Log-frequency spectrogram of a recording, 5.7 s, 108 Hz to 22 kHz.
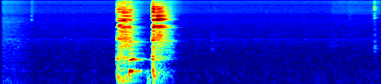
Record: {"cough_length": "5.7 s", "cough_amplitude": 32766, "cough_signal_mean_std_ratio": 0.25, "survey_phase": "beta (2021-08-13 to 2022-03-07)", "age": "65+", "gender": "Female", "wearing_mask": "No", "symptom_cough_any": true, "symptom_fatigue": true, "symptom_other": true, "smoker_status": "Never smoked", "respiratory_condition_asthma": false, "respiratory_condition_other": false, "recruitment_source": "Test and Trace", "submission_delay": "1 day", "covid_test_result": "Positive", "covid_test_method": "ePCR"}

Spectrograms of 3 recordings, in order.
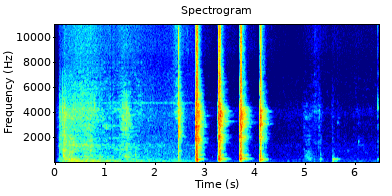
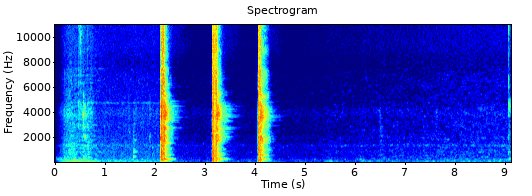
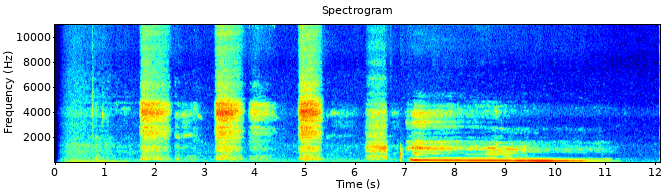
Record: {"cough_length": "6.5 s", "cough_amplitude": 32768, "cough_signal_mean_std_ratio": 0.22, "three_cough_length": "9.1 s", "three_cough_amplitude": 32768, "three_cough_signal_mean_std_ratio": 0.18, "exhalation_length": "12.1 s", "exhalation_amplitude": 20336, "exhalation_signal_mean_std_ratio": 0.66, "survey_phase": "beta (2021-08-13 to 2022-03-07)", "age": "18-44", "gender": "Female", "wearing_mask": "No", "symptom_none": true, "smoker_status": "Never smoked", "respiratory_condition_asthma": false, "respiratory_condition_other": false, "recruitment_source": "REACT", "submission_delay": "2 days", "covid_test_result": "Negative", "covid_test_method": "RT-qPCR"}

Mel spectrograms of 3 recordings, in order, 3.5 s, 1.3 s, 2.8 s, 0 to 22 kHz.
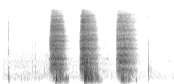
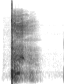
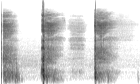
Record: {"exhalation_length": "3.5 s", "exhalation_amplitude": 24554, "exhalation_signal_mean_std_ratio": 0.35, "cough_length": "1.3 s", "cough_amplitude": 32768, "cough_signal_mean_std_ratio": 0.38, "three_cough_length": "2.8 s", "three_cough_amplitude": 32768, "three_cough_signal_mean_std_ratio": 0.35, "survey_phase": "beta (2021-08-13 to 2022-03-07)", "age": "45-64", "gender": "Male", "wearing_mask": "No", "symptom_cough_any": true, "symptom_onset": "12 days", "smoker_status": "Ex-smoker", "respiratory_condition_asthma": false, "respiratory_condition_other": false, "recruitment_source": "REACT", "submission_delay": "1 day", "covid_test_result": "Negative", "covid_test_method": "RT-qPCR", "influenza_a_test_result": "Negative", "influenza_b_test_result": "Negative"}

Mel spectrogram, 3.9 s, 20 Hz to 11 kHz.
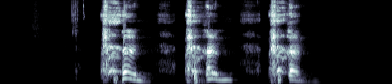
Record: {"three_cough_length": "3.9 s", "three_cough_amplitude": 32768, "three_cough_signal_mean_std_ratio": 0.44, "survey_phase": "beta (2021-08-13 to 2022-03-07)", "age": "65+", "gender": "Male", "wearing_mask": "No", "symptom_none": true, "smoker_status": "Ex-smoker", "respiratory_condition_asthma": false, "respiratory_condition_other": false, "recruitment_source": "REACT", "submission_delay": "1 day", "covid_test_result": "Negative", "covid_test_method": "RT-qPCR", "influenza_a_test_result": "Negative", "influenza_b_test_result": "Negative"}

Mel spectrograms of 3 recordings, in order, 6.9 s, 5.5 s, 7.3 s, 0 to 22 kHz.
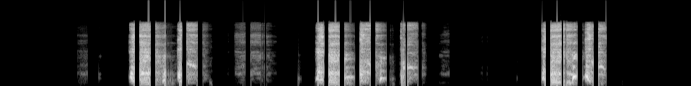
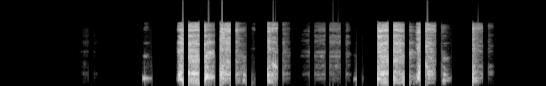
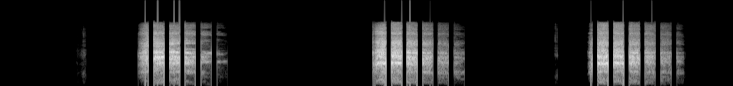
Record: {"three_cough_length": "6.9 s", "three_cough_amplitude": 26878, "three_cough_signal_mean_std_ratio": 0.33, "cough_length": "5.5 s", "cough_amplitude": 29136, "cough_signal_mean_std_ratio": 0.31, "exhalation_length": "7.3 s", "exhalation_amplitude": 23561, "exhalation_signal_mean_std_ratio": 0.32, "survey_phase": "beta (2021-08-13 to 2022-03-07)", "age": "18-44", "gender": "Female", "wearing_mask": "No", "symptom_cough_any": true, "symptom_runny_or_blocked_nose": true, "symptom_sore_throat": true, "symptom_fatigue": true, "symptom_fever_high_temperature": true, "symptom_headache": true, "smoker_status": "Ex-smoker", "respiratory_condition_asthma": false, "respiratory_condition_other": false, "recruitment_source": "Test and Trace", "submission_delay": "1 day", "covid_test_result": "Positive", "covid_test_method": "RT-qPCR"}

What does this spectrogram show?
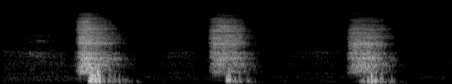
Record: {"exhalation_length": "4.5 s", "exhalation_amplitude": 32173, "exhalation_signal_mean_std_ratio": 0.35, "survey_phase": "beta (2021-08-13 to 2022-03-07)", "age": "18-44", "gender": "Male", "wearing_mask": "No", "symptom_change_to_sense_of_smell_or_taste": true, "symptom_loss_of_taste": true, "symptom_onset": "2 days", "smoker_status": "Ex-smoker", "respiratory_condition_asthma": false, "respiratory_condition_other": false, "recruitment_source": "Test and Trace", "submission_delay": "2 days", "covid_test_result": "Positive", "covid_test_method": "ePCR"}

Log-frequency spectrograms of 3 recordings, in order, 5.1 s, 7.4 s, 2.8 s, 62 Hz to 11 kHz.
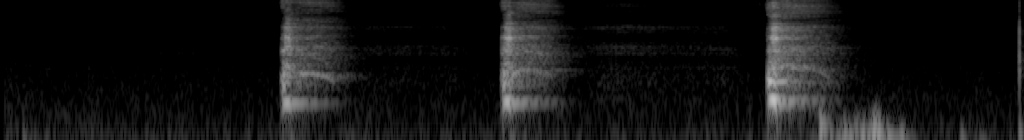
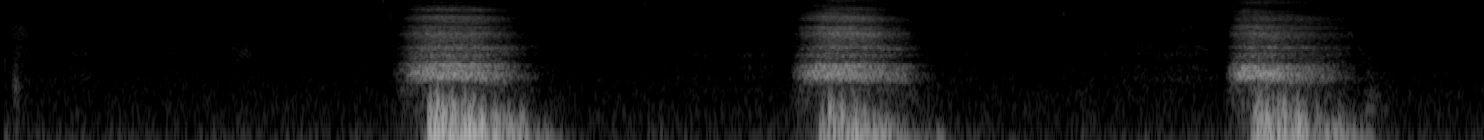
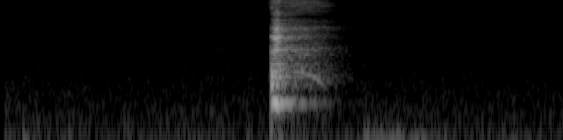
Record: {"three_cough_length": "5.1 s", "three_cough_amplitude": 4037, "three_cough_signal_mean_std_ratio": 0.23, "exhalation_length": "7.4 s", "exhalation_amplitude": 1334, "exhalation_signal_mean_std_ratio": 0.37, "cough_length": "2.8 s", "cough_amplitude": 2927, "cough_signal_mean_std_ratio": 0.19, "survey_phase": "beta (2021-08-13 to 2022-03-07)", "age": "18-44", "gender": "Female", "wearing_mask": "No", "symptom_none": true, "smoker_status": "Never smoked", "respiratory_condition_asthma": false, "respiratory_condition_other": false, "recruitment_source": "REACT", "submission_delay": "3 days", "covid_test_result": "Negative", "covid_test_method": "RT-qPCR"}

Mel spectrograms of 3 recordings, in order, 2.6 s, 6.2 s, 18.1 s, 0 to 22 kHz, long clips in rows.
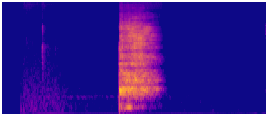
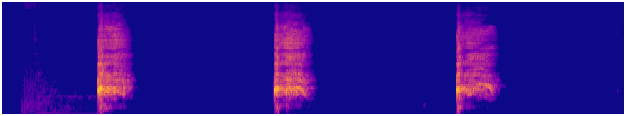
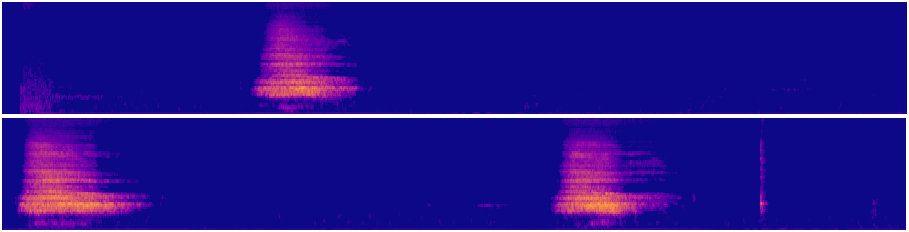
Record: {"cough_length": "2.6 s", "cough_amplitude": 30480, "cough_signal_mean_std_ratio": 0.3, "three_cough_length": "6.2 s", "three_cough_amplitude": 31703, "three_cough_signal_mean_std_ratio": 0.26, "exhalation_length": "18.1 s", "exhalation_amplitude": 18972, "exhalation_signal_mean_std_ratio": 0.29, "survey_phase": "beta (2021-08-13 to 2022-03-07)", "age": "45-64", "gender": "Male", "wearing_mask": "No", "symptom_none": true, "smoker_status": "Ex-smoker", "respiratory_condition_asthma": true, "respiratory_condition_other": false, "recruitment_source": "REACT", "submission_delay": "1 day", "covid_test_result": "Negative", "covid_test_method": "RT-qPCR"}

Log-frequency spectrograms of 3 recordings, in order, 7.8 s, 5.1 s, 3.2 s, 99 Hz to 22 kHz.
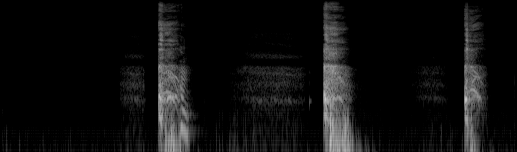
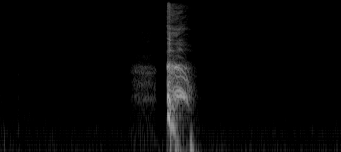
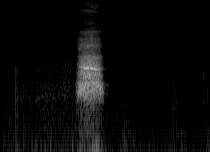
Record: {"three_cough_length": "7.8 s", "three_cough_amplitude": 16952, "three_cough_signal_mean_std_ratio": 0.27, "cough_length": "5.1 s", "cough_amplitude": 7871, "cough_signal_mean_std_ratio": 0.21, "exhalation_length": "3.2 s", "exhalation_amplitude": 8731, "exhalation_signal_mean_std_ratio": 0.27, "survey_phase": "beta (2021-08-13 to 2022-03-07)", "age": "45-64", "gender": "Female", "wearing_mask": "No", "symptom_fatigue": true, "smoker_status": "Never smoked", "respiratory_condition_asthma": false, "respiratory_condition_other": false, "recruitment_source": "REACT", "submission_delay": "2 days", "covid_test_result": "Negative", "covid_test_method": "RT-qPCR"}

